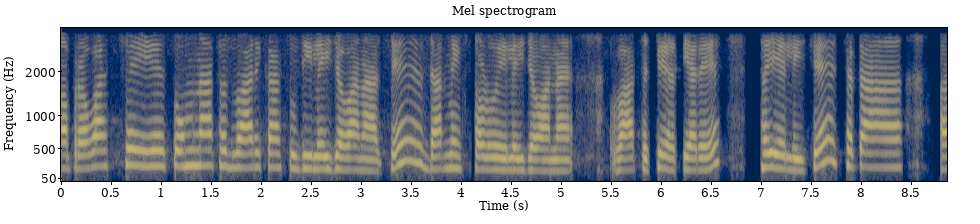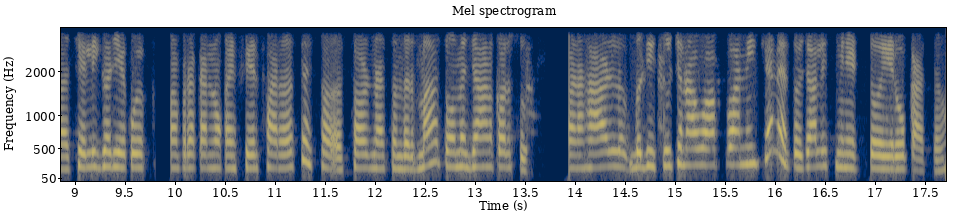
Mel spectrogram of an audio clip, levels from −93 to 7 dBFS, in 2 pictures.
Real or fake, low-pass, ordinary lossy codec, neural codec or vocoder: real; 3.6 kHz; none; none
